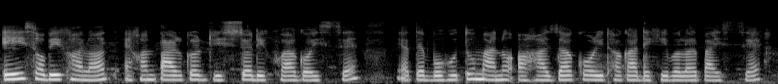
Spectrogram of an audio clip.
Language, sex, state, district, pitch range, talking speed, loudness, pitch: Assamese, female, Assam, Kamrup Metropolitan, 200-220 Hz, 125 wpm, -17 LUFS, 210 Hz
